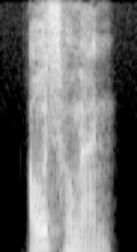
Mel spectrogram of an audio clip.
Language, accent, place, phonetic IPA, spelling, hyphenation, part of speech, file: German, Germany, Berlin, [ˈaʊ̯sˌhʊŋɐn], aushungern, aus‧hun‧gern, verb, De-aushungern.ogg
- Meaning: to starve out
